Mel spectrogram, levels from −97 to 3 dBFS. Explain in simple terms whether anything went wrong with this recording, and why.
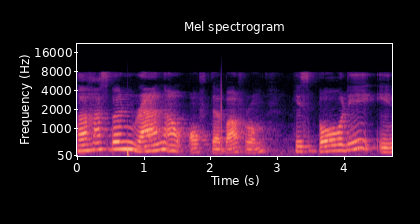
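Two loud pops interrupt the speech, one at 0.76 to 0.78 s and a softer one at 2.16 to 2.19 s. Each is a single sharp click lasting a few hundredths of a second, sitting well above the speech, which continues underneath without a break. The cause is likely a brief electrical jolt, such as a cable being knocked, a switch, or static, which the recording chain then passed on as a short spike.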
